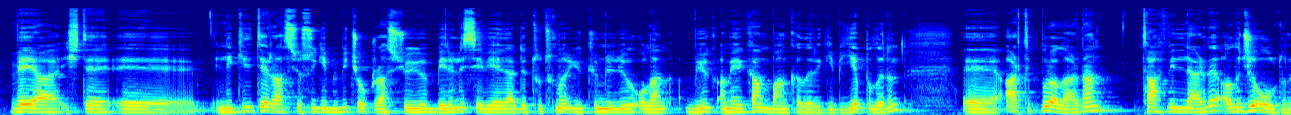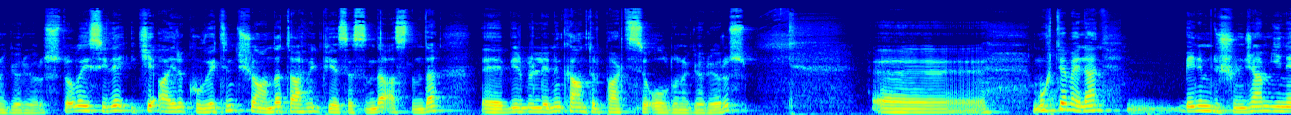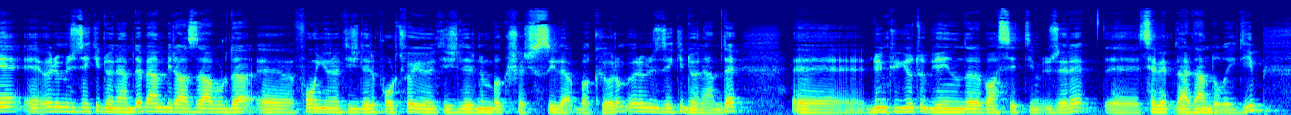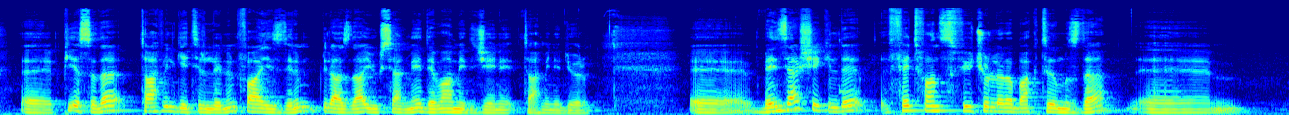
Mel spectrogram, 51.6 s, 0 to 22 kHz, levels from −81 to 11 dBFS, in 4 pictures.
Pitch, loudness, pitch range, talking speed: 120 Hz, -24 LUFS, 110-140 Hz, 100 wpm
